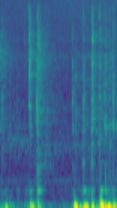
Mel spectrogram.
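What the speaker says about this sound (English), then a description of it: "So I'm going to type" Quick typing on a computer keyboard while entering Python code in Dynamo: close, crisp clicky keystrokes in two short bursts separated by a brief pause, with no talking.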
